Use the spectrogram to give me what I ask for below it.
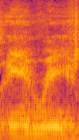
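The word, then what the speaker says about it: Ayn Rand: Eileen Moore is saying, Bill, who is Anne Rand? It's spelled like A-Y-N for Anne, A-Y-N, and Rand, R-A-N-D.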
